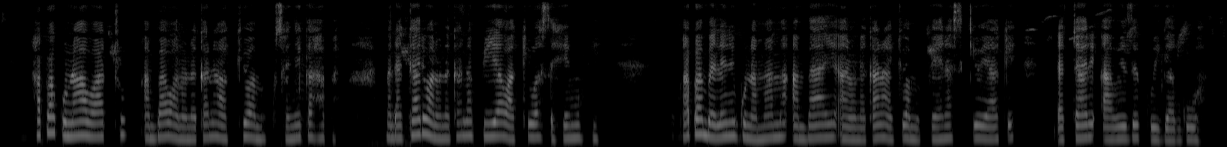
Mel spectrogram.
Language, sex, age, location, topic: Swahili, female, 25-35, Nakuru, health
